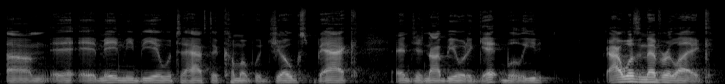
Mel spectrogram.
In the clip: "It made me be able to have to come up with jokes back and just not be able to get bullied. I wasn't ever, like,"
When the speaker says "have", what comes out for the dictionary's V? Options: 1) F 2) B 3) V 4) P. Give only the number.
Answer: 1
